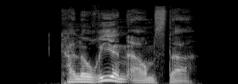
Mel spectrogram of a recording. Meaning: inflection of kalorienarm: 1. strong/mixed nominative masculine singular superlative degree 2. strong genitive/dative feminine singular superlative degree 3. strong genitive plural superlative degree
- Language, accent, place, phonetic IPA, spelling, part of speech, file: German, Germany, Berlin, [kaloˈʁiːənˌʔɛʁmstɐ], kalorienärmster, adjective, De-kalorienärmster.ogg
